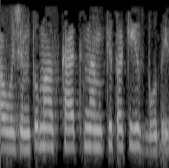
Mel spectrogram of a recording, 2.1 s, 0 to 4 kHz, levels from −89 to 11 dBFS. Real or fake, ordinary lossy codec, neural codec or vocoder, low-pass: real; MP3, 16 kbps; none; 3.6 kHz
